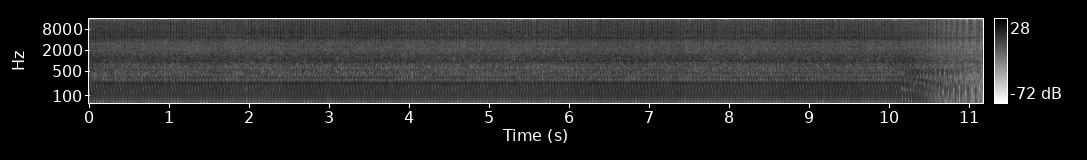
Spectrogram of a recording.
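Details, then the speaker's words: Toro SR4 mower with Loncin clone engine and auto choke, first cold start in the morning: steady, even hum with no misses, then winds down cleanly; runs normally. Hot starting previously difficult, cracked ignition coil suggested. "How about that? Go figure. Now it works."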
